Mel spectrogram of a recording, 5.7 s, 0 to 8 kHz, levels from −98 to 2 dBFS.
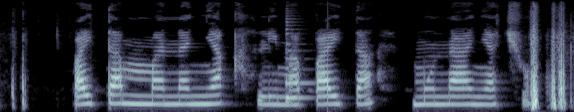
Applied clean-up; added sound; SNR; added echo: classical method log-MMSE.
